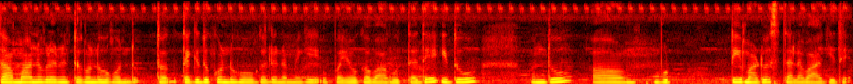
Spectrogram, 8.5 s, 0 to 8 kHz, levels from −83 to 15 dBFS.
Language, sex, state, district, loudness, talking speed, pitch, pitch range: Kannada, female, Karnataka, Dakshina Kannada, -16 LUFS, 90 wpm, 220 Hz, 215-230 Hz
